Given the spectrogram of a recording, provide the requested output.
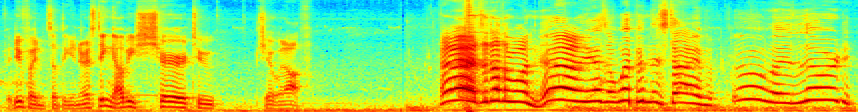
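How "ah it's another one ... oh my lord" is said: high excited alarm; startled, yelping at the enemy. Real, not acted. Enemy appears, alarmed cries.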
